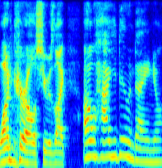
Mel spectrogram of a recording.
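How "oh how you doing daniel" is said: put-on sugary, friendly Carolina Southern accent, pitched up. Speaker retells a girl from the Carolinas greeting him, imitating a sweet Carolina girl. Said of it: "North and South Carolina".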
